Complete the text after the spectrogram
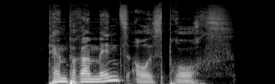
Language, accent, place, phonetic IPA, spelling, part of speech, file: German, Germany, Berlin, [tɛmpəʁaˈmɛnt͡sʔaʊ̯sˌbʁʊxs], Temperamentsausbruchs, noun, De-Temperamentsausbruchs.ogg
- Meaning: genitive singular of Temperamentsausbruch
